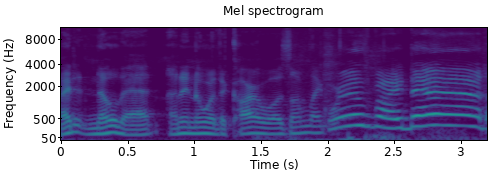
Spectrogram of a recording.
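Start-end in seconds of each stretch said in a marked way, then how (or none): 2.0-3.2 put-on high, slow, drawn-out lost child; lost child outside, mock panic, high; panicked kid. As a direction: wail it like you lost your parent. Lost kid after haunted house.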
